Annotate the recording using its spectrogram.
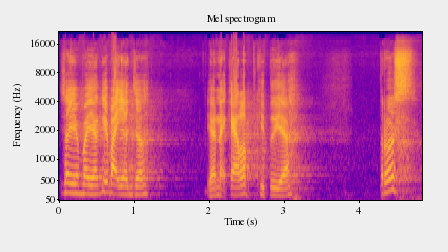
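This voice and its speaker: A male pastor preaching a sermon, telling a story and acting out its characters, building to loud shouted climaxes. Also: high-pitched, a little slow. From Indonesia. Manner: animated, acts out characters, rises to shouting climaxes. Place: large church hall. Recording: long church hall reverb.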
